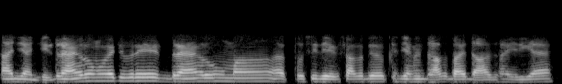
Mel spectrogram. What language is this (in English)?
Punjabi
